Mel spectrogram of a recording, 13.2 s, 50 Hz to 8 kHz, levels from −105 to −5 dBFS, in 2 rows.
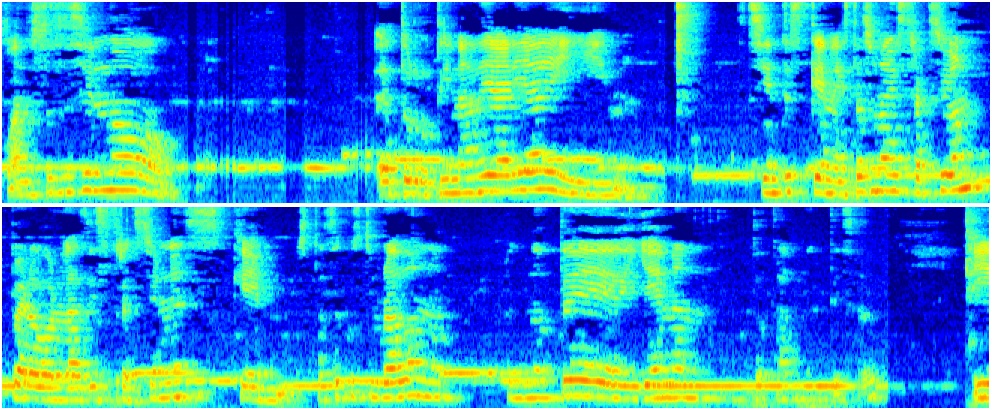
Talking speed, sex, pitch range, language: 120 wpm, female, 190-290 Hz, Portuguese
